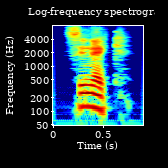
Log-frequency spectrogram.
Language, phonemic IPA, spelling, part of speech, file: Turkish, /sinɛc/, sinek, noun, Tur-sinek.ogg
- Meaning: 1. fly (insect) 2. playing card marked with the symbol ♣, clubs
